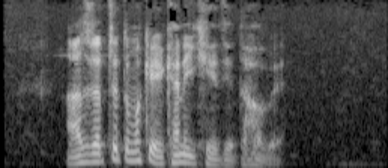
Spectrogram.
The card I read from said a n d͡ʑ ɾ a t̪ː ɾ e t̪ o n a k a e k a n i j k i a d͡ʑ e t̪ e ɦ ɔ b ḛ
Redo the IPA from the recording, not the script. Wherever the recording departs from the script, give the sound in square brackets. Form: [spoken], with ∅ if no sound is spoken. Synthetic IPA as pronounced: a [∅] d͡ʑ ɾ a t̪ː ɾ e t̪ o [m] a k [e] e [kʰ] a n [e] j [kʰ] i [e] d͡ʑ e t̪ e ɦ ɔ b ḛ

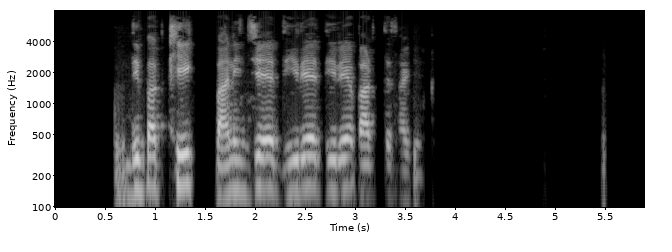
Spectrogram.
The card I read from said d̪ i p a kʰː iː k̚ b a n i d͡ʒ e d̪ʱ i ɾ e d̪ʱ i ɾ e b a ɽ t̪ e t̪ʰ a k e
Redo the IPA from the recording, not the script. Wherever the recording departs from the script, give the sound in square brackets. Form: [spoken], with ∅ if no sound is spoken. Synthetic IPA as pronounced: d̪ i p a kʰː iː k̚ b a n i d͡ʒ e d̪ʱ i ɾ e d̪ʱ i ɾ e b a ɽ t̪ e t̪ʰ a k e

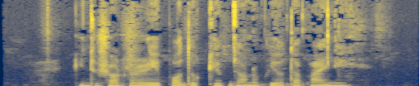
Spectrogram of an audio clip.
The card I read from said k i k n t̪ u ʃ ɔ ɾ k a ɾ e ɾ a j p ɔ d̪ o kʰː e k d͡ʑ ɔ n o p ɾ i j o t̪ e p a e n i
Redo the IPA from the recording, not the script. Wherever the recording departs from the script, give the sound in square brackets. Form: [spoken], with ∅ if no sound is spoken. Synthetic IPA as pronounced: k i [∅] n t̪ u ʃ ɔ ɾ k a ɾ e ɾ [e] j p ɔ d̪ o kʰː e [p] d͡ʑ ɔ n o p ɾ i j o t̪ [a] p a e n i

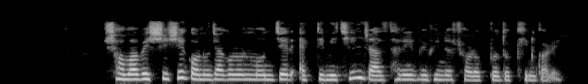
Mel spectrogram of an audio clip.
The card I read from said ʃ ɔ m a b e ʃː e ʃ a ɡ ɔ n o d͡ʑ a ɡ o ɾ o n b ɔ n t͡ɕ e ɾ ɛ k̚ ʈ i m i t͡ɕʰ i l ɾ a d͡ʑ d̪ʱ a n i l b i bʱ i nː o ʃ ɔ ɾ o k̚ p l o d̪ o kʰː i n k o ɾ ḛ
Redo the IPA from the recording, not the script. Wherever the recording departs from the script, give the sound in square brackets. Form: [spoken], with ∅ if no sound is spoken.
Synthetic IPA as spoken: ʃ ɔ m a b e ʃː e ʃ [e] ɡ ɔ n o d͡ʑ a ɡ o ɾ o n [m] ɔ n t͡ɕ e ɾ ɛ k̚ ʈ i m i t͡ɕʰ i l ɾ a d͡ʑ d̪ʱ a n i [ɾ] b i bʱ i nː o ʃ ɔ ɾ o k̚ p [ɾ] o d̪ o kʰː i n k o ɾ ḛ

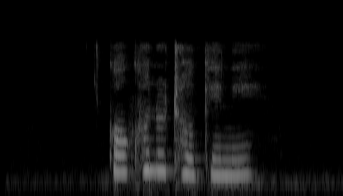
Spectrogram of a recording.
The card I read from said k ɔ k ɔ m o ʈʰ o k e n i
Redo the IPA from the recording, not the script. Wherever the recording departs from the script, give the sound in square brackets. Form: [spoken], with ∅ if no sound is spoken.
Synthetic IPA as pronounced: k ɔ [kʰ] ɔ [n] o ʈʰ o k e n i

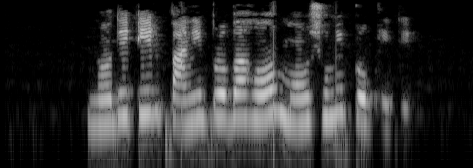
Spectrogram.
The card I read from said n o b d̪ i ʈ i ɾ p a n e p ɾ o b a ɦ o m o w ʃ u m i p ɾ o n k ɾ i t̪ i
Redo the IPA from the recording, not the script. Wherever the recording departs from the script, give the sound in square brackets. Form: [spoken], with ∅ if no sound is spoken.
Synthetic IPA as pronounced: n o [∅] d̪ i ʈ i ɾ p a n [i] p ɾ o b a ɦ o m o w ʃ u m i p ɾ o [∅] k ɾ i t̪ i

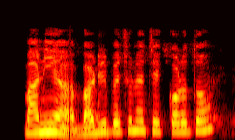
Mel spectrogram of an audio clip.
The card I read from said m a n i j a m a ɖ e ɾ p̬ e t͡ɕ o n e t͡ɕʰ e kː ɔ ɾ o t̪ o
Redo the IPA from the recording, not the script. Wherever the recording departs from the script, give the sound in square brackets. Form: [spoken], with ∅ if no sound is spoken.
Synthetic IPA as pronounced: m a n i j a [b] a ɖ [i] ɾ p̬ e [t͡ɕʰ] o n e [t͡ɕ] e kː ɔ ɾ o t̪ o

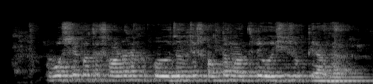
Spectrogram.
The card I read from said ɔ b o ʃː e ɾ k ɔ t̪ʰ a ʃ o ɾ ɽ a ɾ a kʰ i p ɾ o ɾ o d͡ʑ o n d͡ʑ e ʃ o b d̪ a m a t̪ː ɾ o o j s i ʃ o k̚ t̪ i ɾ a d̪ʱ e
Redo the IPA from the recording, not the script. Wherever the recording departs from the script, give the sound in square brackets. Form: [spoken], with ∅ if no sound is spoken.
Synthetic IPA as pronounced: ɔ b o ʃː e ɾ k ɔ t̪ʰ a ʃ [ɔ] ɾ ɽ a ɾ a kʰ [a] p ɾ o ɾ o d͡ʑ o n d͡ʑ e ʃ [ɔ] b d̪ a m a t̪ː ɾ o o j [ʃ] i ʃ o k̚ t̪ i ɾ a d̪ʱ [a]

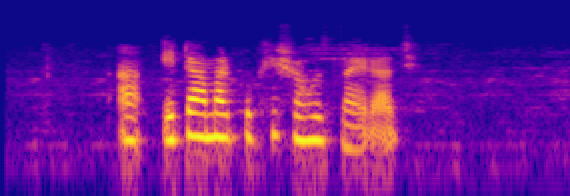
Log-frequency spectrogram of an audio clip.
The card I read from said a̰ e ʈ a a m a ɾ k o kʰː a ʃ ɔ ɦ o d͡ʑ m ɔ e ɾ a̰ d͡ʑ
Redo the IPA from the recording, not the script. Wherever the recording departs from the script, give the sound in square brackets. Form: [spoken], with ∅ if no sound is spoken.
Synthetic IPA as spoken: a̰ e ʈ a a m a ɾ [p] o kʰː [e] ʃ ɔ ɦ o d͡ʑ [n] ɔ e ɾ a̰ d͡ʑ

